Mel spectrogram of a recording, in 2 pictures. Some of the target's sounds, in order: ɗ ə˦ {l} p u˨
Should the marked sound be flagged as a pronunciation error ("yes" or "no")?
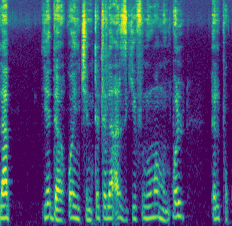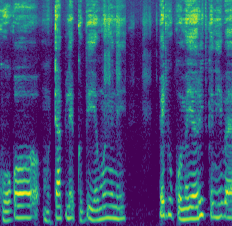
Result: no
